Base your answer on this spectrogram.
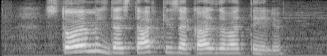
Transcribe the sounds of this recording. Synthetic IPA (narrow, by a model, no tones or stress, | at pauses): st̪ɔjɪməsʲd̪ɐst̪afkʲizɐkazɐvɐt̪ɛlʲɪ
